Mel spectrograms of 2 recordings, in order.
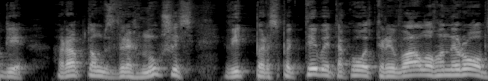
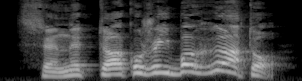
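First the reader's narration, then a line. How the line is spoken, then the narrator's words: Indignant exclamation. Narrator (Ukrainian): вигукнула обурено Герміона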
